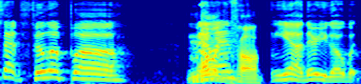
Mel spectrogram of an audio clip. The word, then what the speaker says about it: Melanchthon: of the week is how do you pronounce that? Philip Melan. Melanchthon.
